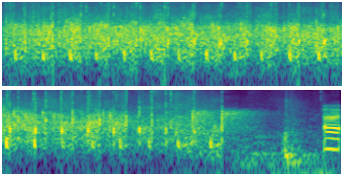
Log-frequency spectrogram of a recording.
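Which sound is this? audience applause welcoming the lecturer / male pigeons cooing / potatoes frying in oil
audience applause welcoming the lecturer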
